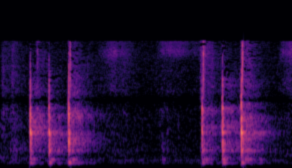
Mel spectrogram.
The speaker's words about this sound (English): She continues to go back. She continues to knock. She knocks and knocks and knocks again.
